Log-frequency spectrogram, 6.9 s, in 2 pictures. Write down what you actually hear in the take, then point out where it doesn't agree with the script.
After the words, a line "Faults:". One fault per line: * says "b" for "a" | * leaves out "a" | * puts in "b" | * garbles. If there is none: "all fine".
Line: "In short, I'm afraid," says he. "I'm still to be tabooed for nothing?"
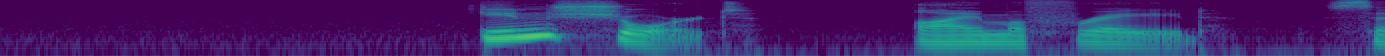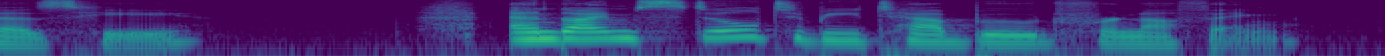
"In short, I'm afraid," says he. "And I'm still to be tabooed for nothing?"
Faults:
* puts in "And"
